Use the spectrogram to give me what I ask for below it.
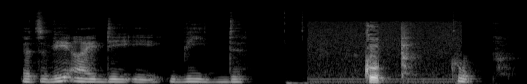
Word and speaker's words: coupe: coupe, Coupe. It's C-O-U-P-E. Coupe. 44. Listen again to these words. Is the final E pronounced? Date, vide, coupe. The answer is no.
